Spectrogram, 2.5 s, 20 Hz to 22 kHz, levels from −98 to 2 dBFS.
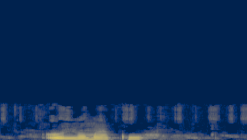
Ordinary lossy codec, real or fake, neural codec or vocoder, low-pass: MP3, 24 kbps; real; none; 7.2 kHz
